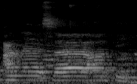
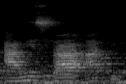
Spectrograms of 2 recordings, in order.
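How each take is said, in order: First: No vowel links an to saati. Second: A short 'i' vowel links an to saati. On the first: The speaker calls it wrong. "Tidak boleh" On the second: The speaker calls it right.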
